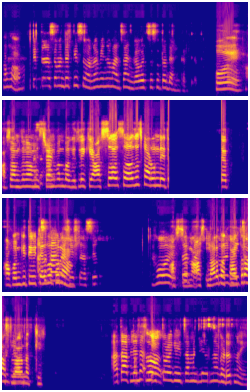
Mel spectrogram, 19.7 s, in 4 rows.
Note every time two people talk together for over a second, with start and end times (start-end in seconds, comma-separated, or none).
13.3-15.3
